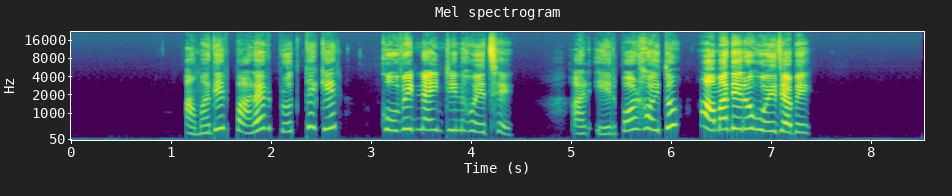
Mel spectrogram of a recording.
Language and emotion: Bengali, fearful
